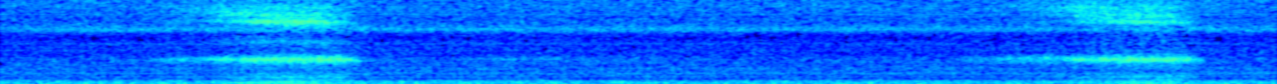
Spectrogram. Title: Snoring cat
